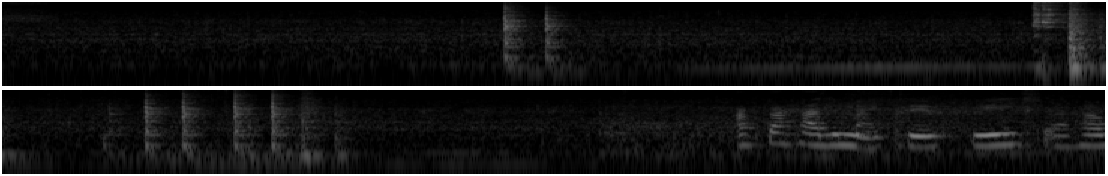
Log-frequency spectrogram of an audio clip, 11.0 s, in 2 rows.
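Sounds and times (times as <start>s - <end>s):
vegetables sizzling in a pot: 0.0s - 11.0s
spoon knocking against pot: 2.5s - 3.0s, 5.2s - 7.3s.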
